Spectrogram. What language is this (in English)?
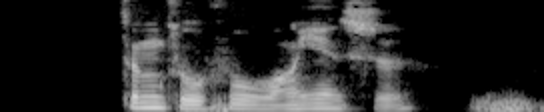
Chinese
